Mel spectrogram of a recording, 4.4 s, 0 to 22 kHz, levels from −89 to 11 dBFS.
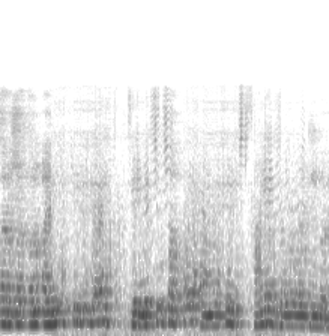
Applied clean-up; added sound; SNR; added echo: neural separator model SepFormer DNS4.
